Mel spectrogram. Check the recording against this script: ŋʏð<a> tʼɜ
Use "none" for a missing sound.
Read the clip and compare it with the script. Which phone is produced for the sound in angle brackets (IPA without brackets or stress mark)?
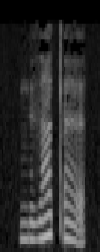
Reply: a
